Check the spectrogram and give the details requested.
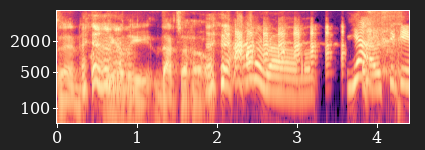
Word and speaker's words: Callirhoe: Calliope is Calero. It was what I had looked up. Oh, Calero. Mhm. Okay, because I was calling it Calero. Ho, as in clearly that's a hoe. Calero.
